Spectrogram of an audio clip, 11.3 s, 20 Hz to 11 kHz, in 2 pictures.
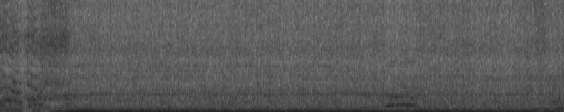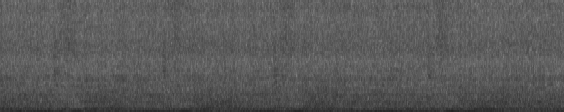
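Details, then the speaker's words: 1999 Jeep Cherokee first start after an engine swap: engine spins up fast to about 5,000 rpm on each blip and drops back cleanly, smooth with no tick, rattle or clang; sounds healthy. "Dude, she spikes quick. That was 5,000. Holy shit. Yeah. Wow. No tick, no rattle, no fucking clang."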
